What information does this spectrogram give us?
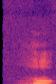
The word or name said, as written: HE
